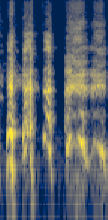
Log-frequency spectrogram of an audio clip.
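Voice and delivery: a sudden high cackling laugh; real burst of laughter; high cackle. Real, not acted. Laughing at her own read.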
